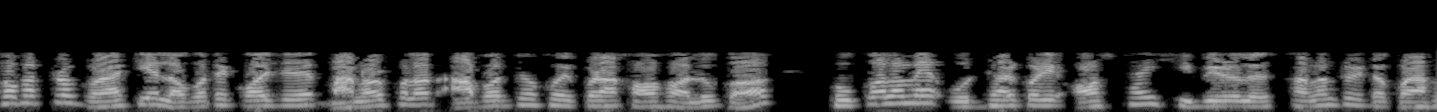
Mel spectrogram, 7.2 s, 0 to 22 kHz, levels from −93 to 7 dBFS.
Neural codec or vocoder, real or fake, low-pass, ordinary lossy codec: none; real; 3.6 kHz; none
